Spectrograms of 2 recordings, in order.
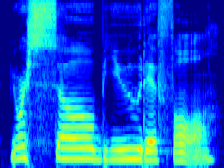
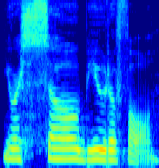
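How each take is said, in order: First: So drawn out slowly; stress on so. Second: Said in the usual way. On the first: Shown as a demonstration. Teacher translating a song line, stretching "so". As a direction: lean on "so" and stretch it.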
